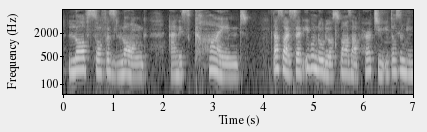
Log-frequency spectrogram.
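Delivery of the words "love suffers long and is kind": slow, measured Bible reading; scripture reading. Acted. Preacher reading First Corinthians to couples, slow and solemn. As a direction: lean on each word of the verse.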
